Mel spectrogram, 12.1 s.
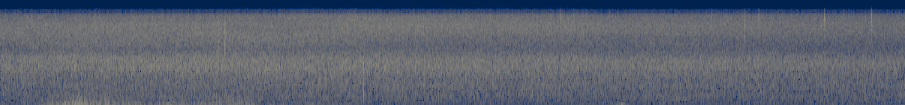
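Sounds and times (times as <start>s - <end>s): steady rain hissing: 0.0s - 12.0s
faint drip ticks: 0.3s - 0.9s, 4.7s - 5.1s, 6.5s - 12.0s.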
